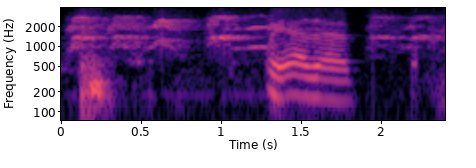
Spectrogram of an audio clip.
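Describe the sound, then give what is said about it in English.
An excited dog cries out in a few harmonic yelps and a wavering, whining howl, with short pauses between the outbursts. “I hope y'all can't hear that. My dog's going crazy.”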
